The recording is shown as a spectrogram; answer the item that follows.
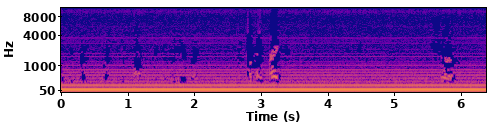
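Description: Loud, steady electrical mains hum on the recording, a low drone with a buzzy ladder of higher overtones that never changes. A few faint, brief sounds poke through it about three seconds in and near the end.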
